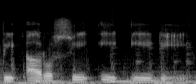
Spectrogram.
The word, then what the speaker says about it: proceed: PROCEED. Proceed. Proceed. Accent falls on the second syllable.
